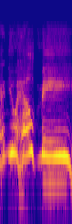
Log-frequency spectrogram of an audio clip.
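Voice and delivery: very high, very slow, raw, hoarse acted scream. Retelling a man stuck downstairs calling for help: imitating someone screaming.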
